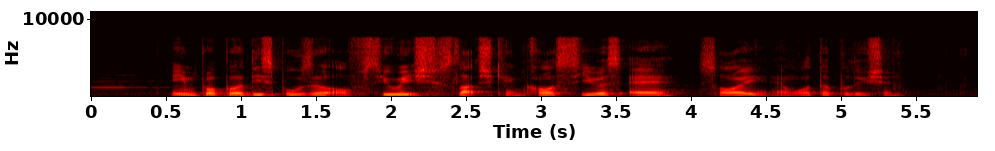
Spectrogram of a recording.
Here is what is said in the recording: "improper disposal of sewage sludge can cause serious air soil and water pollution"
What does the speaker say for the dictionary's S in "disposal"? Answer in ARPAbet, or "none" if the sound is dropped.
S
